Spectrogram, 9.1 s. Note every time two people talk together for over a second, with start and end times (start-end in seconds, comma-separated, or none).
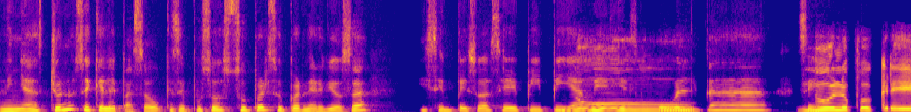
5.6-7.0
